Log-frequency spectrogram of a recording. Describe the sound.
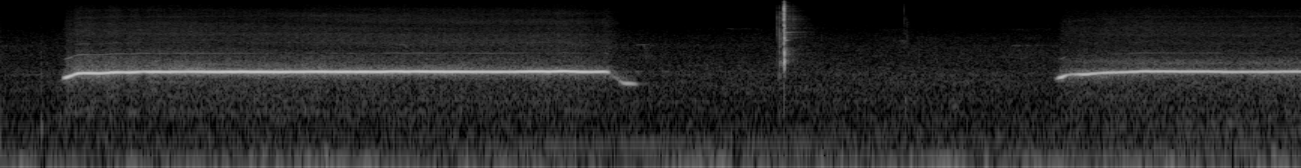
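A person whistles a long, steady high tone for about four seconds, imitating a male cicada's mating call to draw out Brood XI cicadas, then falls quiet before starting another sustained whistle. A sharp click sounds in the gap between them, imitating a female cicada's clicking response.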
